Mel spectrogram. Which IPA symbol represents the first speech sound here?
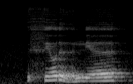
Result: fʲ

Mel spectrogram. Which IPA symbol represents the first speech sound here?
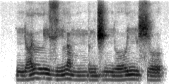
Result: ɲ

